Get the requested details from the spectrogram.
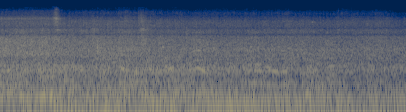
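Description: A truck engine rumbles as the truck drives slowly up a street.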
